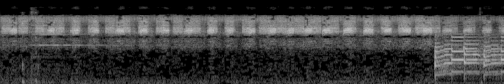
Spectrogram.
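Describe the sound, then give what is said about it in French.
Loud, steady cicadas buzz in a pulsing, high-pitched drone throughout, with a brief musical tone entering near the end; cicadas in the Var department (83) of France. “On est dans le 83 dans le Var, vous entendez les cigales ?”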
